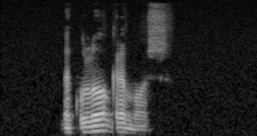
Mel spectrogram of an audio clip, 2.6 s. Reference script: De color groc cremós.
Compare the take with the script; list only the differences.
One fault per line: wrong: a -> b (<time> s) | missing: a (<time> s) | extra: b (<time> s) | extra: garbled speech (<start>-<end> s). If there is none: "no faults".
missing: groc (1.1 s)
